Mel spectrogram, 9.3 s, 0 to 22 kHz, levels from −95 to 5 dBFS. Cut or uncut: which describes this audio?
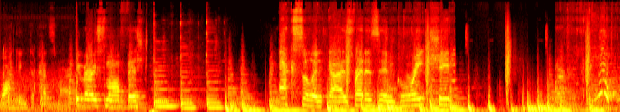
uncut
